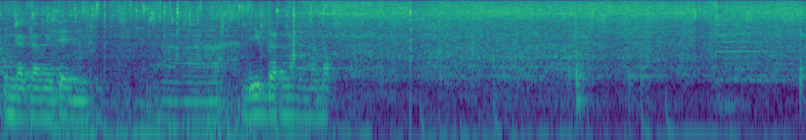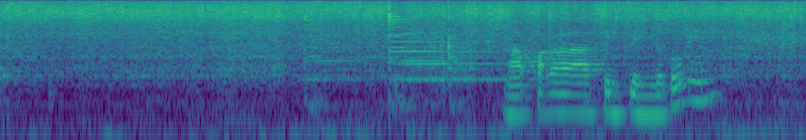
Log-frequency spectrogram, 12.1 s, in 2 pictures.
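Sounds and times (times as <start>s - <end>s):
food sizzling in a pan: 0.0s - 12.0s
spatula knocking in a pan: 8.3s - 10.1s.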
